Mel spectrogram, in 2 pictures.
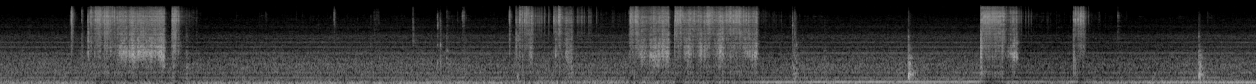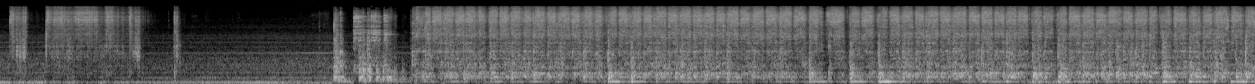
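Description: Flux-core wire welder striking short bursts of arc, a second or so at a time with pauses between, stitch-welding a steel patch into a floor pan. From about 16 seconds in, steady loud scraping takes over as the fresh welds are scrubbed by hand.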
